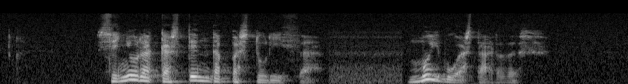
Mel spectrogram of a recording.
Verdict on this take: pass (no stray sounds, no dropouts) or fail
pass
